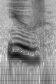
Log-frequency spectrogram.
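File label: "you've", US English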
